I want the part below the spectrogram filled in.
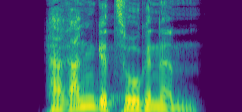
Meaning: strong dative masculine/neuter singular of herangezogen
- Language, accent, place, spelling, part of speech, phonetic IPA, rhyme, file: German, Germany, Berlin, herangezogenem, adjective, [hɛˈʁanɡəˌt͡soːɡənəm], -anɡət͡soːɡənəm, De-herangezogenem.ogg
